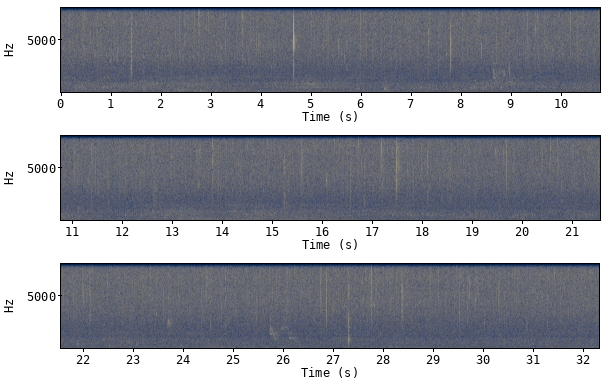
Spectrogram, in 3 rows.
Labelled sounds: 25.7	26.0	fish, 1.2 to 1.6 kHz

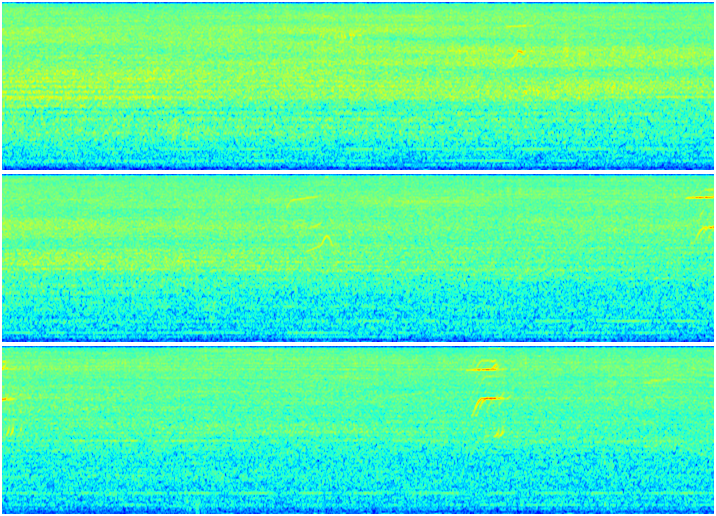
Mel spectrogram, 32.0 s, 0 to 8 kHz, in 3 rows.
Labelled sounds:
20.8	21.6	killer whale, 1.5 to 6.0 kHz
28.2	29.0	killer whale, 1.5 to 7.6 kHz

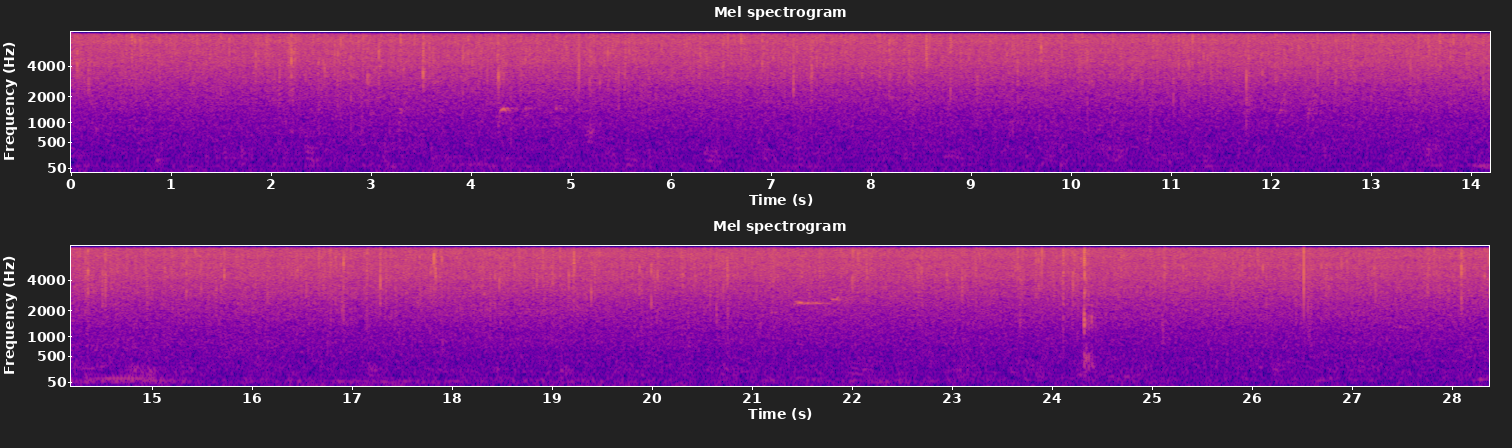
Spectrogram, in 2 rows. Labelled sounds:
21.4	21.7	humpback whale, 2.2 to 2.6 kHz

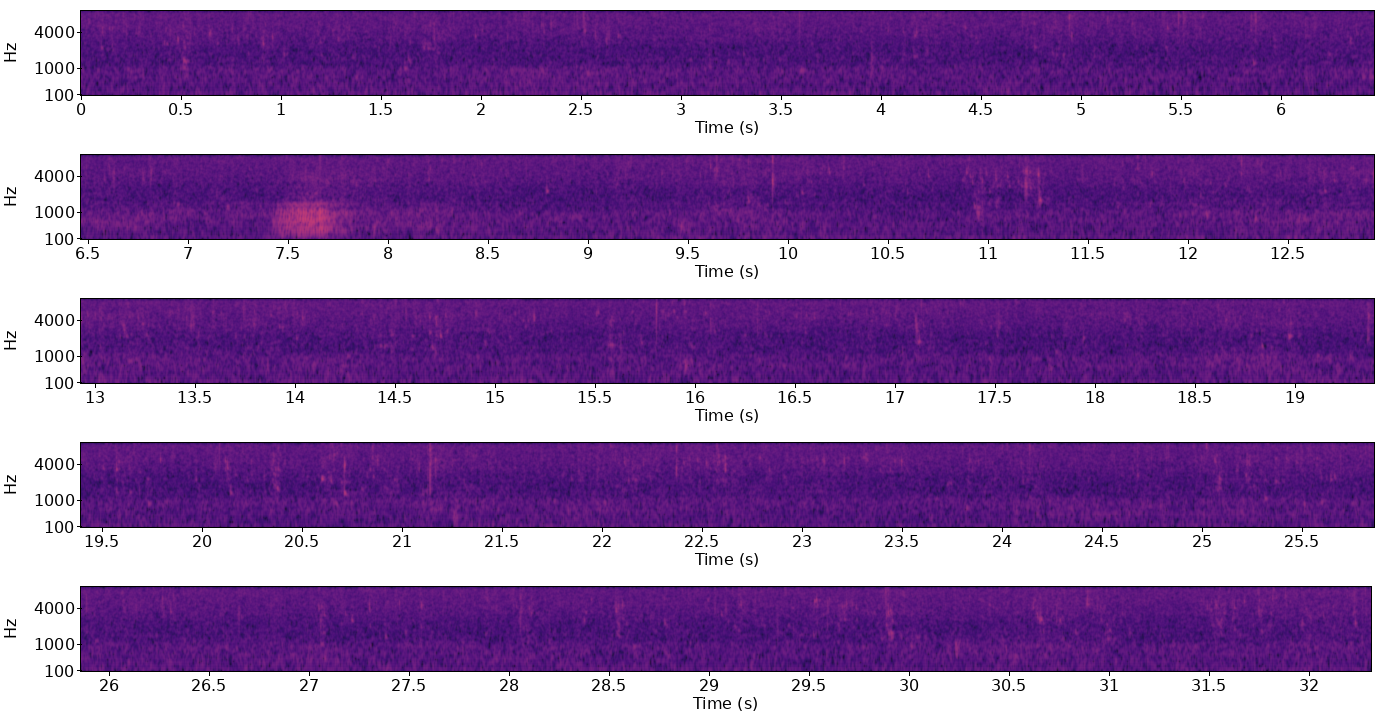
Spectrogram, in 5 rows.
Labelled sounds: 20.5	20.8	water noise, 2.0 to 2.7 kHz

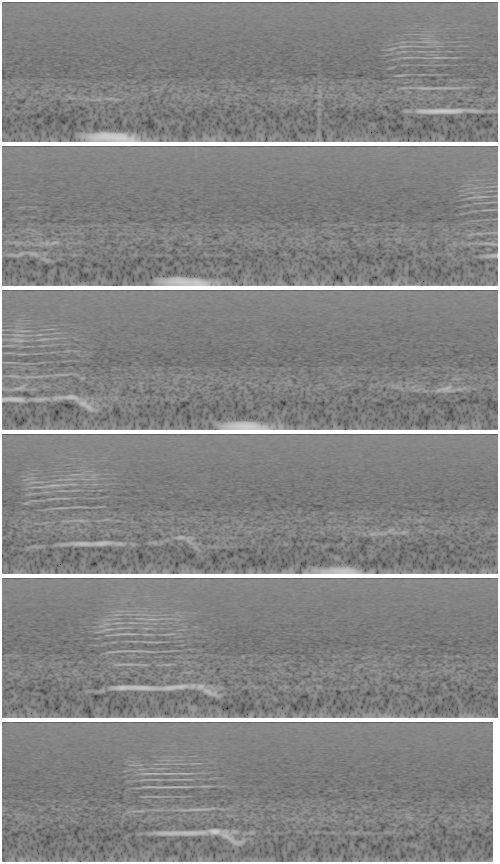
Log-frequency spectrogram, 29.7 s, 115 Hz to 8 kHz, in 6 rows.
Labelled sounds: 3.8	4.5	humpback whale, 1.3 to 3.0 kHz
9.5	10.8	humpback whale, 1.1 to 2.7 kHz
15.0	16.0	humpback whale, 0.80 to 2.5 kHz
20.7	21.7	humpback whale, 0.80 to 3.0 kHz
22.1	22.3	humpback whale, 3.1 to 3.2 kHz
26.1	26.7	humpback whale, 0.80 to 2.8 kHz

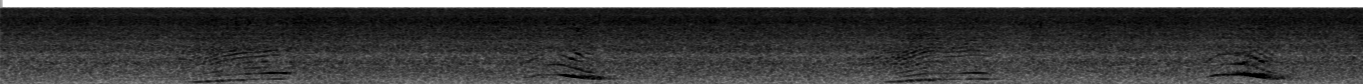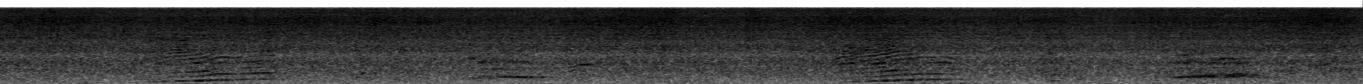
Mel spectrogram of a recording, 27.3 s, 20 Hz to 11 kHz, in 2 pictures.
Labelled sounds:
2.2	2.5	humpback whale, 1.1 to 1.3 kHz
5.4	5.7	humpback whale, 0.78 to 0.84 kHz
8.9	9.4	humpback whale, 1.0 to 1.5 kHz
12.1	12.7	humpback whale, 0.88 to 1.3 kHz
15.4	15.7	humpback whale, 1.1 to 1.3 kHz
22.3	22.7	humpback whale, 1.1 to 1.4 kHz

